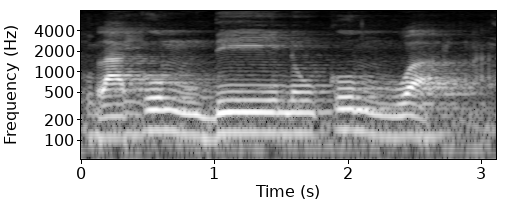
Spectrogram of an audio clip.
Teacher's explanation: mimnya jangan ditahan loh Pak, tidak didengungkan, tidak ditambahi dengung panjang, tapi biasa aja ya.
